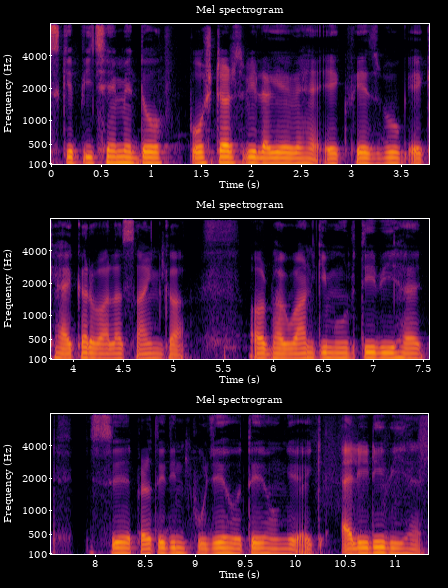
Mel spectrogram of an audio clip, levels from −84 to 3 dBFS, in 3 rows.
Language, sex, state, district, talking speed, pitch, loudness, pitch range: Maithili, male, Bihar, Supaul, 165 wpm, 110 Hz, -24 LUFS, 100-110 Hz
